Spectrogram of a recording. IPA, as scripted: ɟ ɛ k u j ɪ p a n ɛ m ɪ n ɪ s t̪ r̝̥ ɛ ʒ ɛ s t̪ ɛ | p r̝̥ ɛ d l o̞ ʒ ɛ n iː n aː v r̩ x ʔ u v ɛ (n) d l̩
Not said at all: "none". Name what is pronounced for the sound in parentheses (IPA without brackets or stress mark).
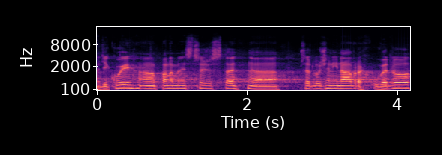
none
